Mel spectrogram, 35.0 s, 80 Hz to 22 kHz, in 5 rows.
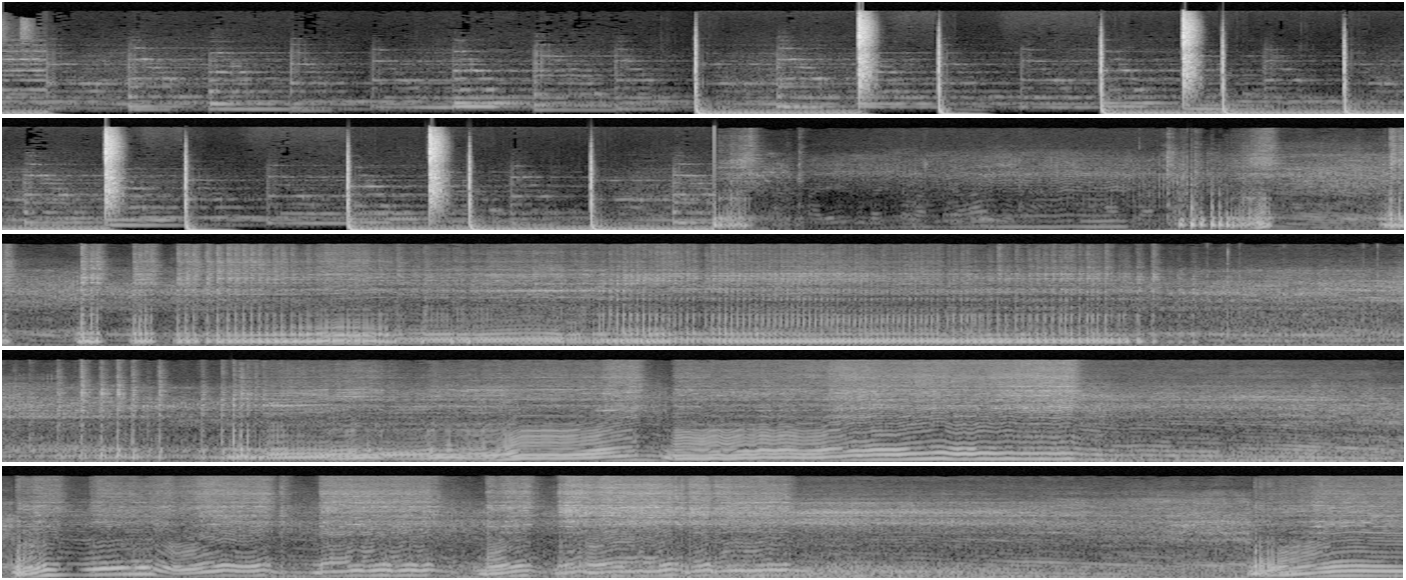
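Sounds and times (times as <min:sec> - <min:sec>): motocross bike engine revving: 0:10.6 - 0:35.0.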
